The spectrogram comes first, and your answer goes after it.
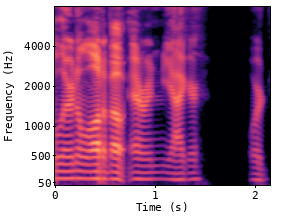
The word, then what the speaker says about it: Jaeger: And you'll learn a lot about Eren Jaeger. Or Jagger, or whatever you want to pronounce it.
